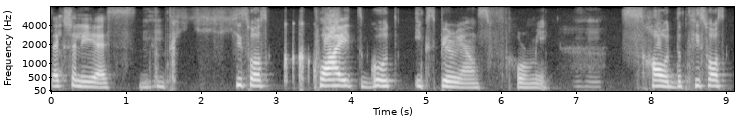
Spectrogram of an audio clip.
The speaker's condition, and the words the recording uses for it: Stuttering. I have problems with public speaking and with speaking in stressful conditions like interviews.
